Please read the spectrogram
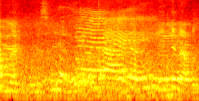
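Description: Indistinct voices chattering, high-pitched, with a baby's vocalizing among them.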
